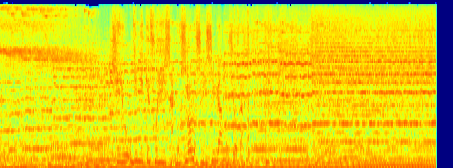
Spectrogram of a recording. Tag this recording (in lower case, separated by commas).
speech, music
